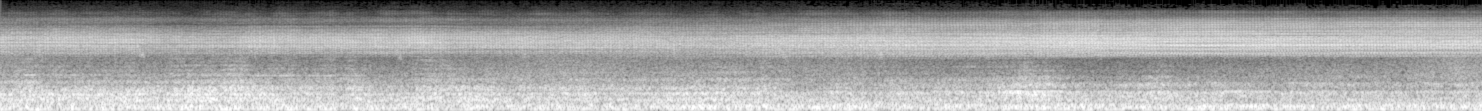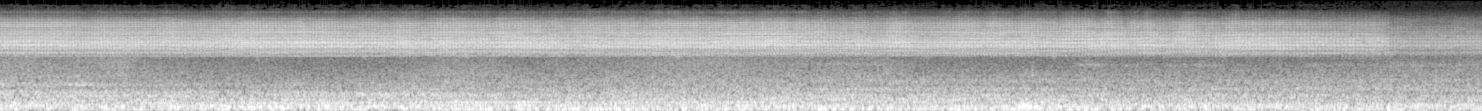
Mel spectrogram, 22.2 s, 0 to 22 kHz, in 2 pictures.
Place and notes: {
  "title": "Sanzhi, New Taipei City - On the beach at the entrance",
  "date": "2012-06-25 10:55:00",
  "latitude": "25.25",
  "longitude": "121.47",
  "altitude": "1",
  "timezone": "Asia/Taipei"
}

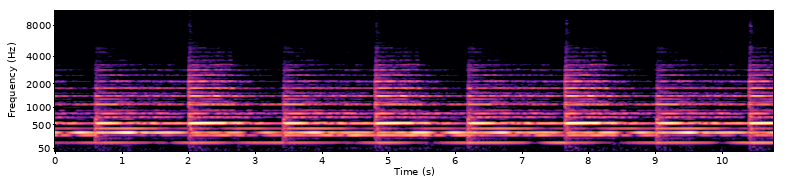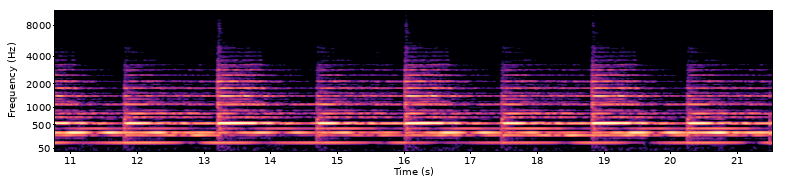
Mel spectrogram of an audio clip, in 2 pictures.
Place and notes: {
  "title": "Enghien, Belgique - Enghien bell",
  "date": "2013-05-25 17:00:00",
  "description": "Solo of the Enghien big bell. This is an old bell dating from 1754 and it weights 3 tons. Recorded inside the tower.",
  "latitude": "50.69",
  "longitude": "4.04",
  "altitude": "57",
  "timezone": "Europe/Brussels"
}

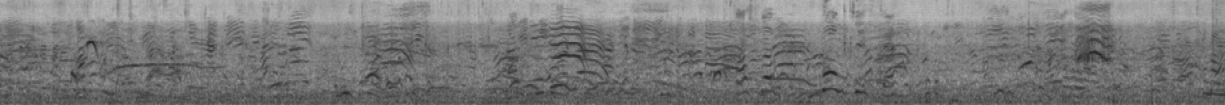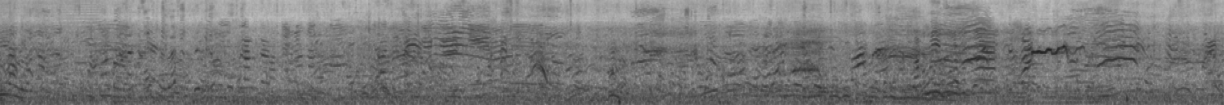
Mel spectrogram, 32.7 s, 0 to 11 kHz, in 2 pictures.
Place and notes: {
  "title": "Hofstade Strand, Tervuursesteenweg, Zemst, Belgium - Beach ambience",
  "date": "2022-07-11 14:18:00",
  "description": "Sunny afternoon, children playing.\nBinaural recording, listen with headphones.",
  "latitude": "50.98",
  "longitude": "4.51",
  "altitude": "7",
  "timezone": "Europe/Brussels"
}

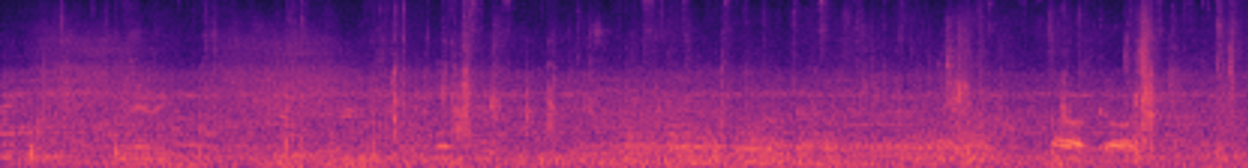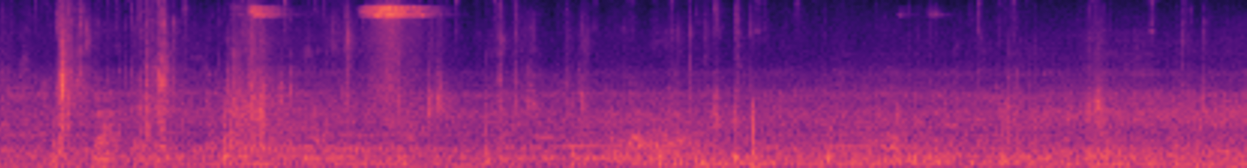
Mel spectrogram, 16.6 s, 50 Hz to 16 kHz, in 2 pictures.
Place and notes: {
  "title": "Gordon Promenade E, Gravesend, UK - Gravesend End",
  "date": "2021-08-20 16:30:00",
  "description": "Walking to Gravesend Canal Basin, at River Thames end of the Thames and Medway Canal.",
  "latitude": "51.44",
  "longitude": "0.38",
  "altitude": "5",
  "timezone": "Europe/London"
}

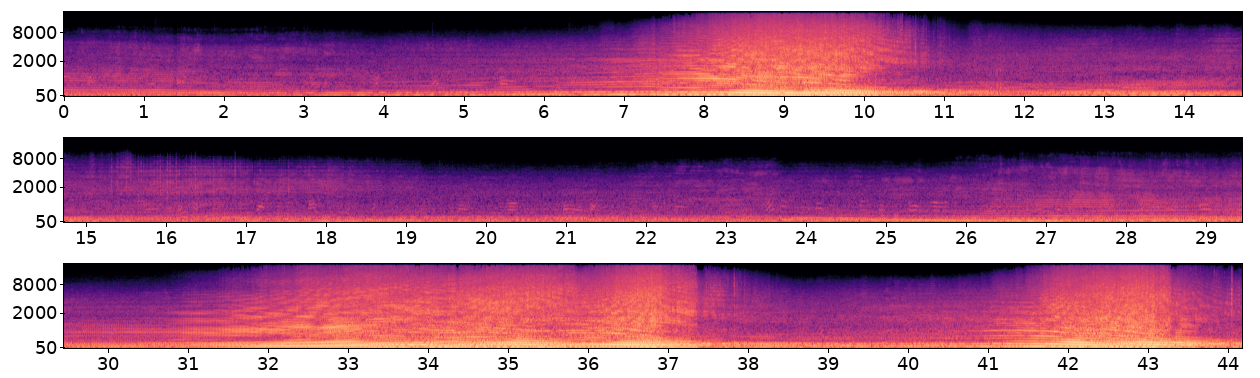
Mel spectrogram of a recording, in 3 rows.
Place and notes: {
  "title": "Silverstone Circuit, Towcester, UK - British Motorcycle Grand Prix 2017 ... moto one ...",
  "date": "2017-08-25 09:00:00",
  "description": "moto one ... free practice one ... open lavalier mics on T bar and mini tripod ...",
  "latitude": "52.07",
  "longitude": "-1.01",
  "altitude": "158",
  "timezone": "Europe/London"
}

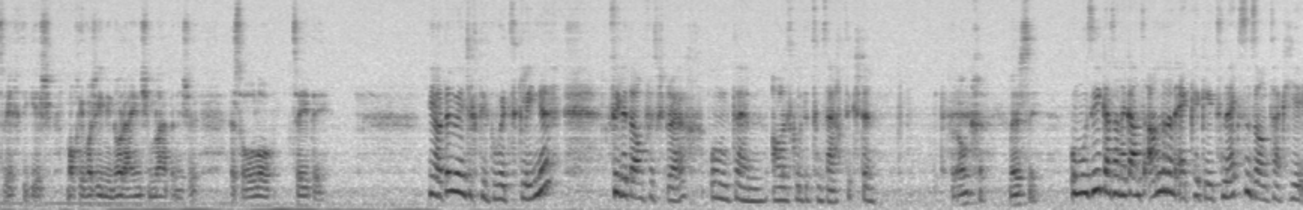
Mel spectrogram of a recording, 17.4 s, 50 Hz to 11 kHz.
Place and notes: {
  "title": "St. Gallen (CH), morning traffic - St. Gallen (CH), radisson hotel, tv",
  "description": "tv music magazine \"klanghotel\" about Koch/Schütz/Studer, interview with drummer Fredy Studer. Recorded in the hotel room, june 16, 2008. - project: \"hasenbrot - a private sound diary\"",
  "latitude": "47.43",
  "longitude": "9.38",
  "altitude": "664",
  "timezone": "GMT+1"
}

